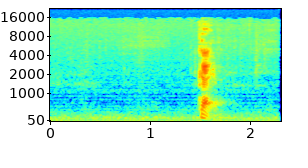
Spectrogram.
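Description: Low steady room hum, then a short spoken "okay" about one and a half seconds in.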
